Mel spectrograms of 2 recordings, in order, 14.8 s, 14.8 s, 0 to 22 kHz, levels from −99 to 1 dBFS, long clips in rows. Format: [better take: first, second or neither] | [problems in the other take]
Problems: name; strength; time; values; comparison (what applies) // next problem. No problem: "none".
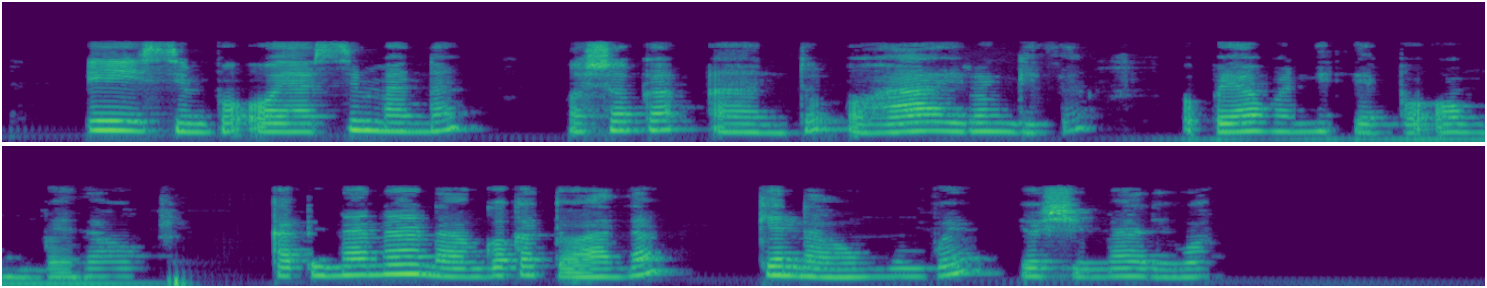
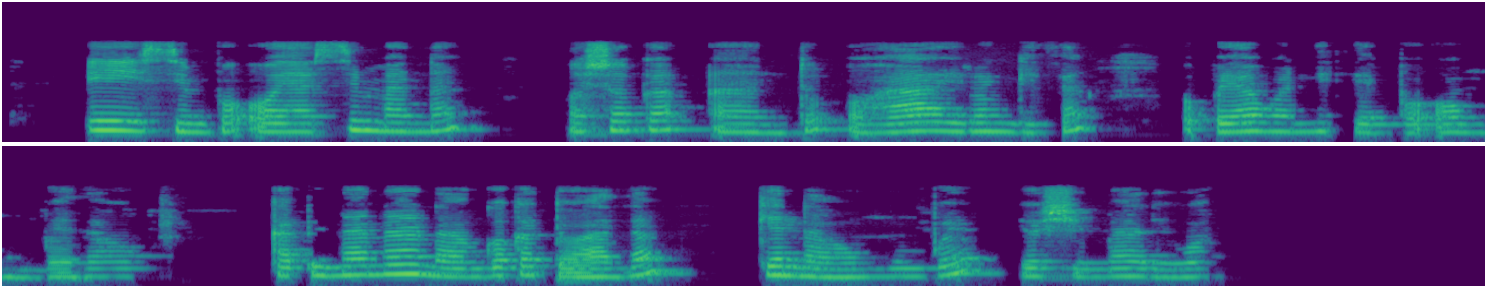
second | noise reduction (neural mask model DeepFilterNet 3)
